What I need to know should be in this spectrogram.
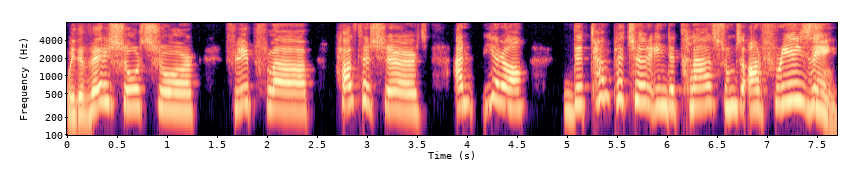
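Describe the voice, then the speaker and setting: Over a silent background in a very clean recording, dry and close with no echo, a woman with an Iranian accent speaks at a high pitch with lively intonation. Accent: Iranian (Persian) accent in English. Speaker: professor. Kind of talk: interview.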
